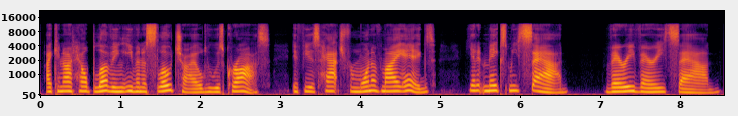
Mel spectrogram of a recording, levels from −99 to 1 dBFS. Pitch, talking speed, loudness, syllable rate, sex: 195 Hz, 190 wpm, -17 LUFS, 5.0 syllables/s, female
